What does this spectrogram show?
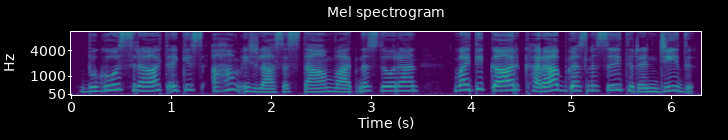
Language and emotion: Kashmiri, sad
